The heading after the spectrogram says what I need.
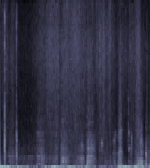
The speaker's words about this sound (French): Ouais, voilà, c'était le chien. Donc, euh, bon, c'est bon, il est reparti, il me laisse tranquille deux minutes.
